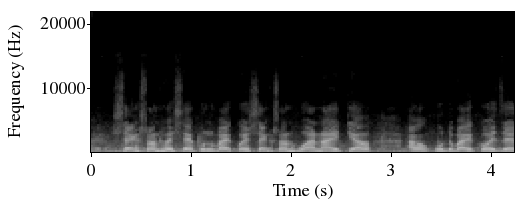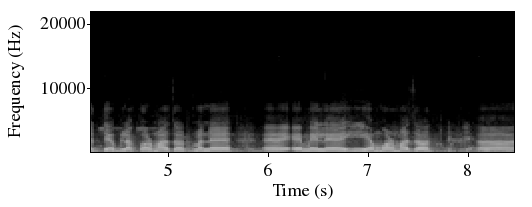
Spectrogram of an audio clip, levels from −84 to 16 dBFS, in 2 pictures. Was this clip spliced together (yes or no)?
no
